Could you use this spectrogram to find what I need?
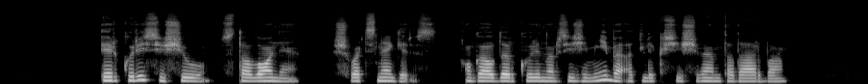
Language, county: Lithuanian, Kaunas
